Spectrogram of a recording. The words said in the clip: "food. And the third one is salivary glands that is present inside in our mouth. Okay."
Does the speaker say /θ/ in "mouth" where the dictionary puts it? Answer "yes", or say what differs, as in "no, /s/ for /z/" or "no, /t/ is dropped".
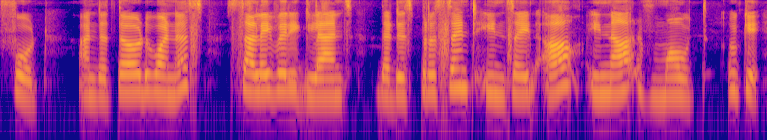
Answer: no, /t/ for /θ/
